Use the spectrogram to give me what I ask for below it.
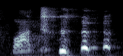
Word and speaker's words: what: kind of almost think, even though it's spelled WH, it's kind of pronounced as though it were an H and then a W. My advice, however, is to pronounce it just like it's a W, because that's what how most people will pronounce it.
